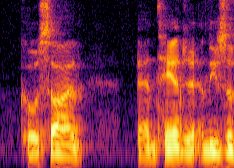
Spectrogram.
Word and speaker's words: cosine: Cosine's abbreviation cos, still pronounce it cosine, and tangent abbreviation tan.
